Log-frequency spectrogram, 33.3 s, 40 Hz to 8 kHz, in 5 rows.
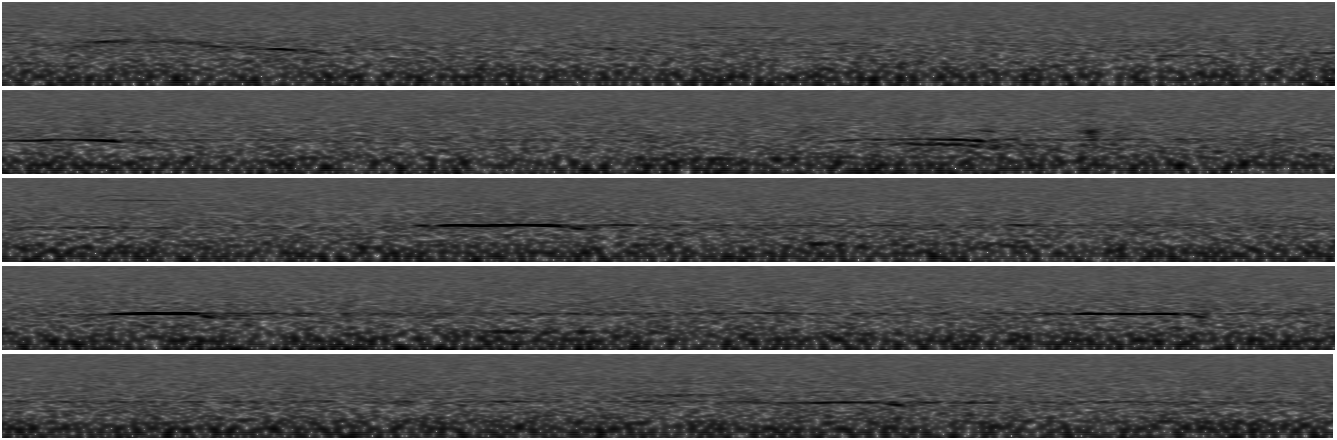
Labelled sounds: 3.5	3.7	killer whale, 1.5 to 1.6 kHz
13.9	14.2	killer whale, 1.9 to 2.0 kHz

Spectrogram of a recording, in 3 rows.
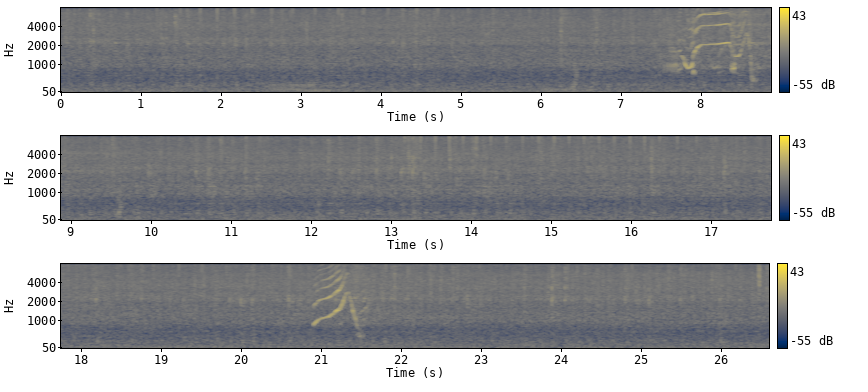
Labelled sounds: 7.9	8.4	killer whale, southern resident, 1.4 to 8.0 kHz
20.9	21.3	killer whale, southern resident, 0.80 to 3.7 kHz

